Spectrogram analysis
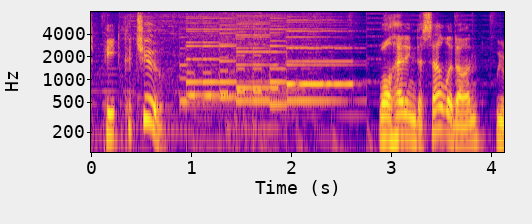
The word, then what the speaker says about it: Pikachu: It's not Pikachu, it's Pete-Kachu.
